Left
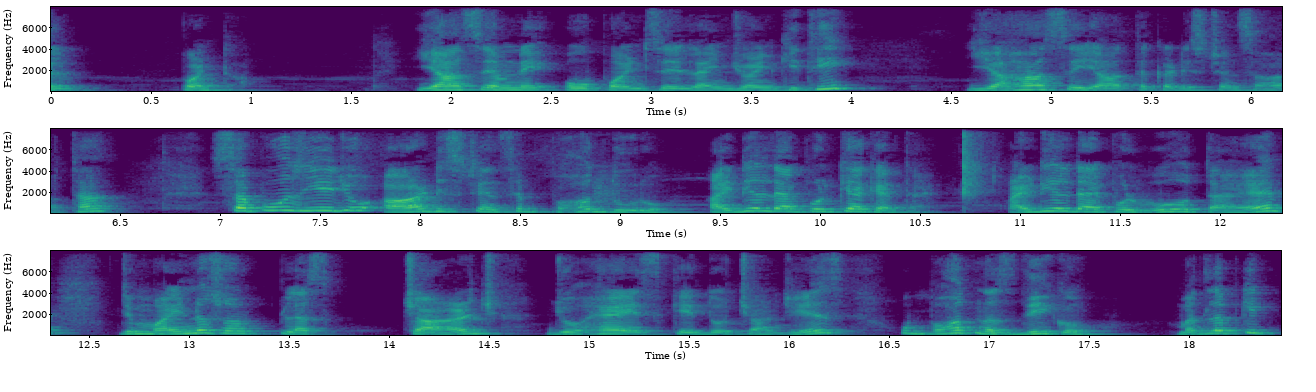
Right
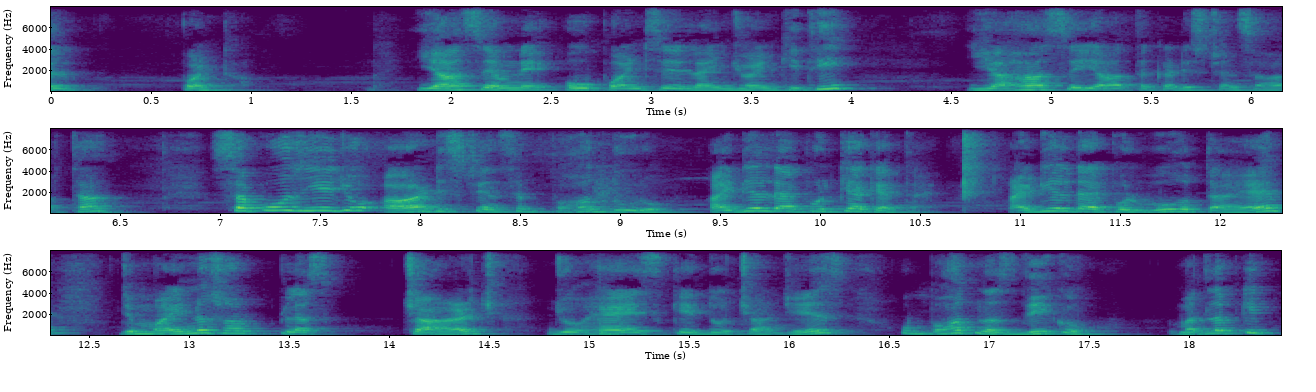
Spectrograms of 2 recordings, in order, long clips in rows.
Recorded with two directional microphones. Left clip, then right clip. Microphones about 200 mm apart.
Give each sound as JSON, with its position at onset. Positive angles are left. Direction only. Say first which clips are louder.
{"t": 1.8, "sound": "speech", "louder": "even", "side_deg": 50}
